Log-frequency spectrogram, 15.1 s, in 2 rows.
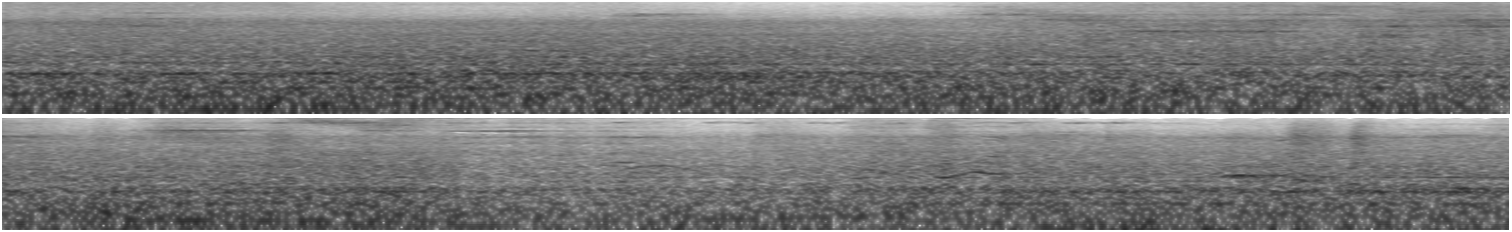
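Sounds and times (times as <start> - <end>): train wheels rumbling on rail: 0.0 - 15.0
faint high wheel squeal: 3.0 - 3.5, 4.8 - 14.7.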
